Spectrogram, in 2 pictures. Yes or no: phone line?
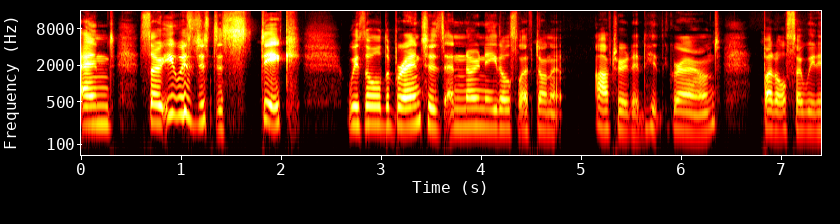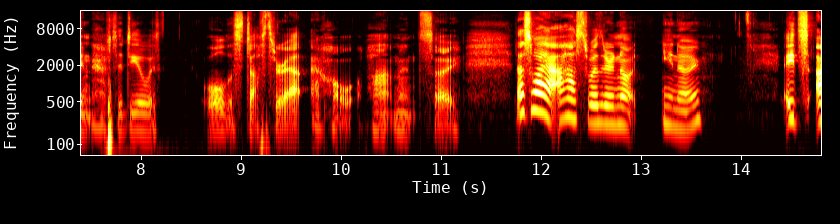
no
